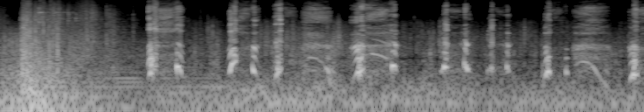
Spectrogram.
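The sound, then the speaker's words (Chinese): A loud explosion blast in a cartoon story, blowing open a vault door with a huge shockwave, bursts at the start, its low rumble fading over a few seconds, while a quick series of short, high chirping and pinging tones follows. “一声巨响，掀起了巨大的冲击波，把兔子警长弹飞了出去。”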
